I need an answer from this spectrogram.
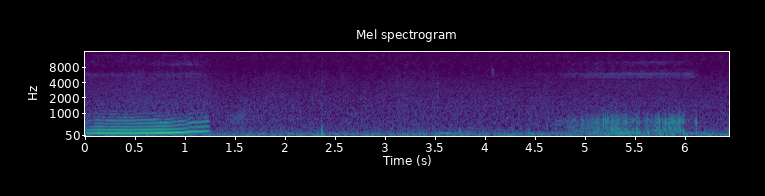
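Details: Sleeping Pekingese dog with eyes showing white: one clear low, humming snore rising slightly in pitch at the start, followed by quiet breathing and a faint, soft exhalation later.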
